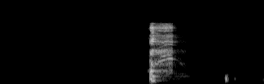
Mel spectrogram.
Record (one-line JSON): {"cough_length": "2.6 s", "cough_amplitude": 30605, "cough_signal_mean_std_ratio": 0.21, "survey_phase": "beta (2021-08-13 to 2022-03-07)", "age": "65+", "gender": "Male", "wearing_mask": "No", "symptom_fatigue": true, "symptom_onset": "11 days", "smoker_status": "Ex-smoker", "respiratory_condition_asthma": true, "respiratory_condition_other": false, "recruitment_source": "REACT", "submission_delay": "3 days", "covid_test_result": "Negative", "covid_test_method": "RT-qPCR", "influenza_a_test_result": "Negative", "influenza_b_test_result": "Negative"}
